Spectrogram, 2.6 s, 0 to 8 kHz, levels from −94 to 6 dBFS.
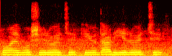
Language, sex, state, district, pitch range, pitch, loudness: Bengali, female, Tripura, West Tripura, 245-250 Hz, 250 Hz, -13 LUFS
